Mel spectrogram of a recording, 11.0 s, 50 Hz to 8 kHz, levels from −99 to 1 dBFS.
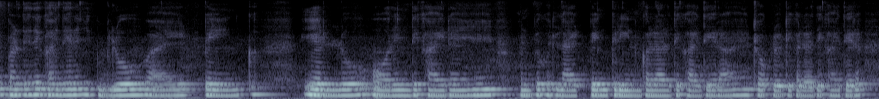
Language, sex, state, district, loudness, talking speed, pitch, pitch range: Hindi, female, Jharkhand, Jamtara, -36 LUFS, 160 wpm, 170 Hz, 165-175 Hz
